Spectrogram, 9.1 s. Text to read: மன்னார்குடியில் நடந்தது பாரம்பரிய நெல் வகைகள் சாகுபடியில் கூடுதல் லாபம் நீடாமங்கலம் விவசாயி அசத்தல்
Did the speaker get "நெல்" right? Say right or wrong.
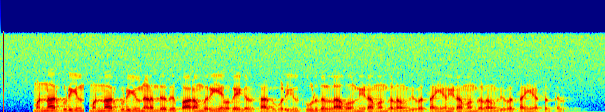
wrong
